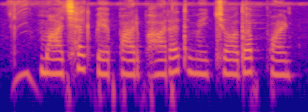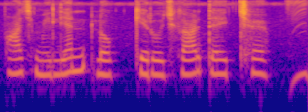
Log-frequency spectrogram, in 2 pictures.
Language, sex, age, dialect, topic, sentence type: Maithili, female, 18-24, Bajjika, agriculture, statement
